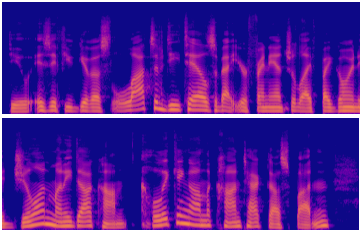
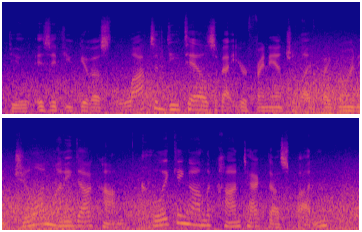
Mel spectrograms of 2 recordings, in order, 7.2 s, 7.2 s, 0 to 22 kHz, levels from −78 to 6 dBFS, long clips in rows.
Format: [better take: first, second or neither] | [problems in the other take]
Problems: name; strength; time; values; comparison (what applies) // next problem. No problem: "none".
first | wind noise on the microphone; heavy; 1 dB below the speech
